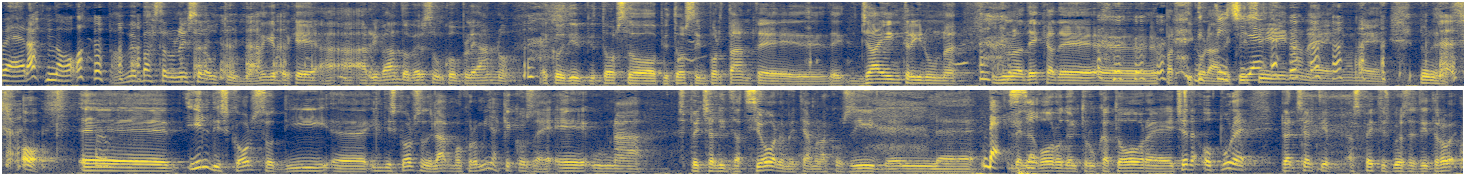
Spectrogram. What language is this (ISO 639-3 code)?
ita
